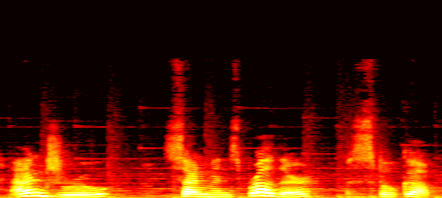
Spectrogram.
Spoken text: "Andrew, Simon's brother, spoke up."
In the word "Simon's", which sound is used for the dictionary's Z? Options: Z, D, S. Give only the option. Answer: Z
